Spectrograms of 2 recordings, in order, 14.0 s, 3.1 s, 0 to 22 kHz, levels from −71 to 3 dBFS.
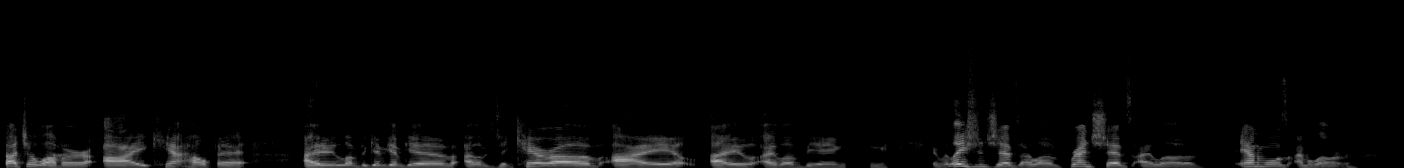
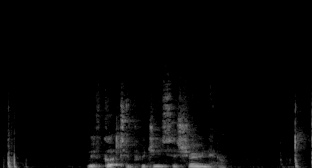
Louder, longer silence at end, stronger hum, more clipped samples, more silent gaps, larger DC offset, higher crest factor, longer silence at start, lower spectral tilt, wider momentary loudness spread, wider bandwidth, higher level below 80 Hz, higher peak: about the same, -34 LUFS vs -32 LUFS; first, 0.5 s vs 0.05 s; neither; neither; first, 7.01-7.05 s, 8.47-8.67 s, 12.08-12.30 s vs none; neither; about the same, 20 dB vs 20 dB; about the same, 0.05 s vs 0.05 s; second, -2.5 dB/octave vs -4 dB/octave; about the same, 14 LU vs 16 LU; first, 16 kHz vs 13 kHz; second, under -90 dBFS vs -72 dBFS; about the same, -16 dBFS vs -14 dBFS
